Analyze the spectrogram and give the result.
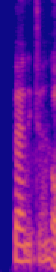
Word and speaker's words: Bennington: Bennington. – Oh, from Lincoln Park? – Bennington, from Lincoln Park.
